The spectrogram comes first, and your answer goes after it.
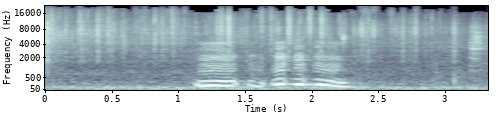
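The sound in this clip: Food frying in oil in a pan gives a faint, steady sizzle and crackle that runs beneath a voice speaking in the middle.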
